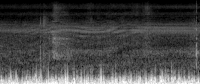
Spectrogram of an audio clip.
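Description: Steady low background rumble with no clear pitch or rhythm.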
